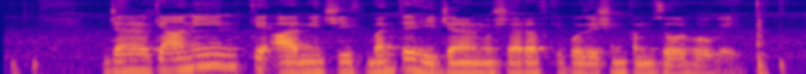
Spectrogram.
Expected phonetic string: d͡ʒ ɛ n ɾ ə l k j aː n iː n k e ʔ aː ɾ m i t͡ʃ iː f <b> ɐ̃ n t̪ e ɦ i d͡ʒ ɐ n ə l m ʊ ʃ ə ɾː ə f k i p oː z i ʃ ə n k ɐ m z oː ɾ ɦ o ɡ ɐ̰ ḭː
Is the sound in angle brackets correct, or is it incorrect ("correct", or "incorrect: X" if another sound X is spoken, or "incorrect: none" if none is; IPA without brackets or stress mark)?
correct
